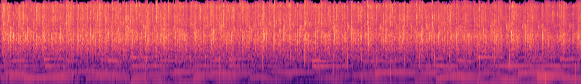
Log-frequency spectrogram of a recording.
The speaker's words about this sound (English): And with that, I want the moms to stand up, and let's really give them a hand clap for what they've done. So moms, stand up.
